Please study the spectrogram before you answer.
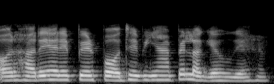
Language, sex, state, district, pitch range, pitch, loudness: Hindi, female, Maharashtra, Mumbai Suburban, 180-205 Hz, 195 Hz, -15 LUFS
